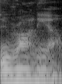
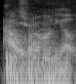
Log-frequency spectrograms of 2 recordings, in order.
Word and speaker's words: Ourania: I don't know how it's spelled, so. With an O. O what? Al. U. O-L-U? Ourania, I think. O-U-R. So I'm going to say how our.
